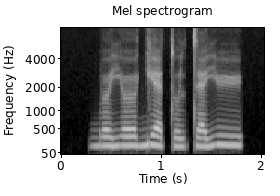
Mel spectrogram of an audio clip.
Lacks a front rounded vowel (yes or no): no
